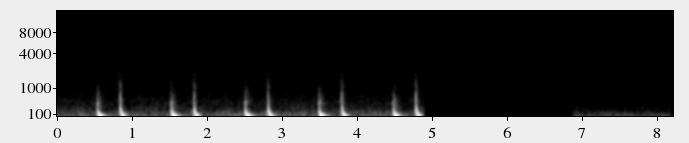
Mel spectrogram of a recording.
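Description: Regular paired heart sounds at about 60 a minute, with a soft first sound and faint systolic murmur, fitting mitral regurgitation; brief silence follows.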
